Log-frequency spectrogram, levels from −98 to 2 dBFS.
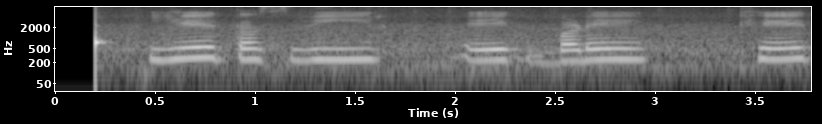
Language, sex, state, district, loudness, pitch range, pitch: Hindi, female, Haryana, Jhajjar, -25 LUFS, 245-260 Hz, 255 Hz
